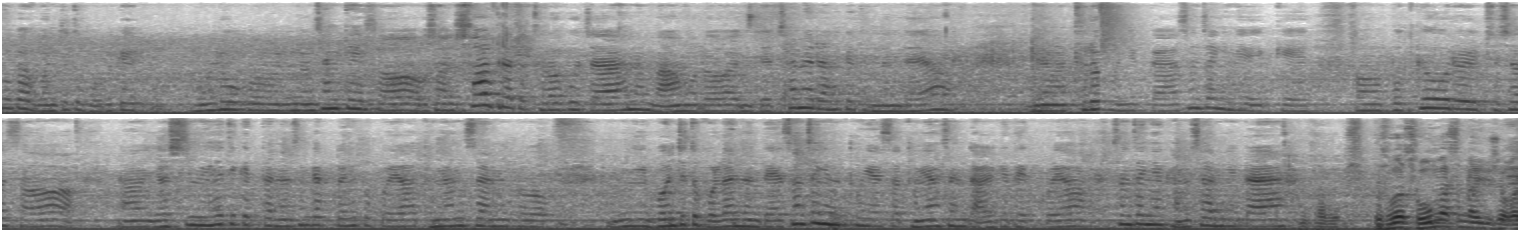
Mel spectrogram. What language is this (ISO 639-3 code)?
kor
